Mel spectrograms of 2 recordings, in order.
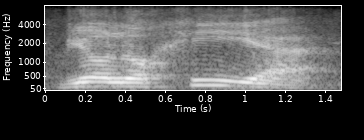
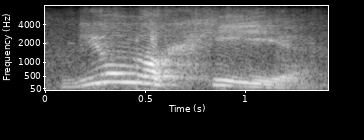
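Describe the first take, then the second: First: Biologia said slowly, weight on the gi syllable; slow stress demo. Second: Biologia broken slowly into bi-o-lo-gi-a; slow syllable demo. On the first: Teacher modelling the word for the class, slow and clear. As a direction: stretch Biologia, leaning on the second i. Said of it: "Ouvindo a minha pronúncia". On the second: Teacher showing the class the split syllables, slow. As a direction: space out each syllable of Biologia. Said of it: "Agora aqui, ó". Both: Shown as a demonstration.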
